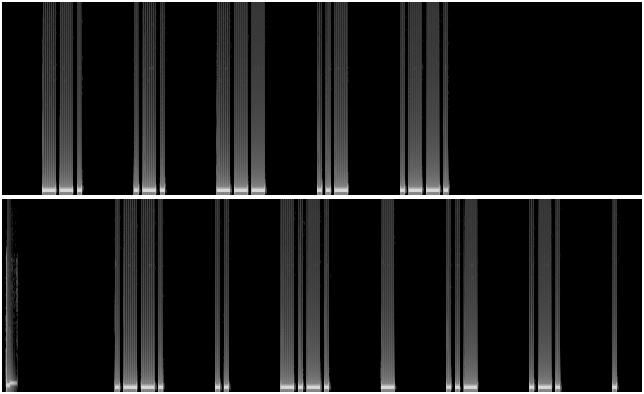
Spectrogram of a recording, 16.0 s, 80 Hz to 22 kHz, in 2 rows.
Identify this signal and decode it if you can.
Morse code, heard as a keyed tone, about 22 wpm, spaced as for 10 wpm, 700 Hz. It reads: GROUP PICTURE
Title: 4x Character Spacing - Top 300 Words - 22wpm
